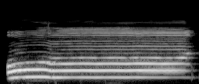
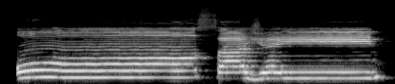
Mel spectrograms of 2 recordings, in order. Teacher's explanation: یہاں پر دیکھیے نون ساکن پر ہوگا اخفا کیونکہ نون ساکن کے بعد سا ہے جو کہ حروف اخفا ہے. جب بھی نون ساکن کے بعد حروف اخفا آتے ہیں تو ہم نون ساکن پر اخفا کرتے ہیں، یعنی آواز کو ناک میں چھپا کر پڑھتے ہیں. یہاں ہم نے اپنی آواز کو ناک میں چھپانا ہے.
